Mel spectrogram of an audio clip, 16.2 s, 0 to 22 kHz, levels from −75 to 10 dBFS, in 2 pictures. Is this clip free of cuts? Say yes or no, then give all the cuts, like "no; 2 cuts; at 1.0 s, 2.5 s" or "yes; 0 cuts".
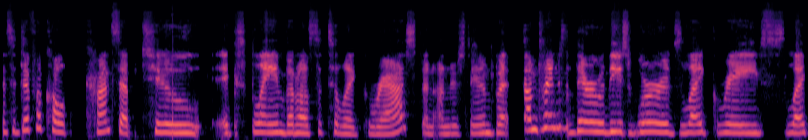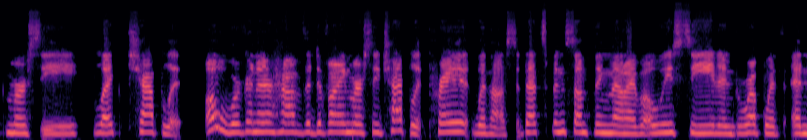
yes; 0 cuts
